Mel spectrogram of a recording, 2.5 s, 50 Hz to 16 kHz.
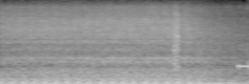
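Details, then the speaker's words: Freshly installed 5.3 V8 with DOD/VVT delete, new intake and MSD plug wires, first start before tuning, hood open: deep idle with uneven stumbling beat, misfire; owner suspects a plug wire problem, scanner later shows random misfire. "Uh-oh. Got a misfire happening. I have a plug wire"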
